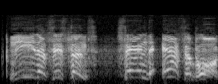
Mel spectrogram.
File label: air support, taunt; phx new taunts pack; hunters pack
